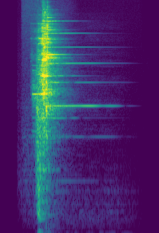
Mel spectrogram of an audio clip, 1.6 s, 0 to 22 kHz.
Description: SWORD_26.wav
